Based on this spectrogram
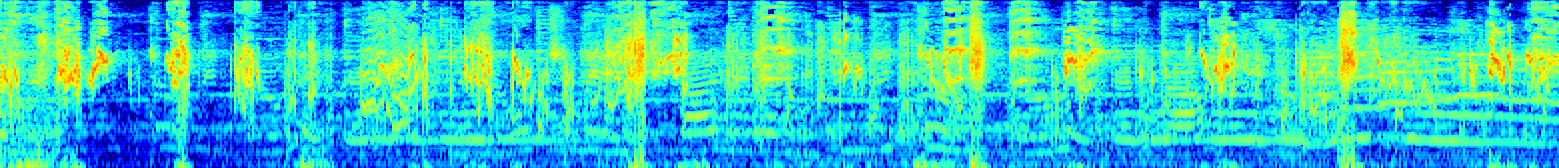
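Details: Happy budgerigar chirping: rapid, scratchy, high chatter with short clicks and squeaky notes in bursts. Steady low tonal lines run underneath.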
